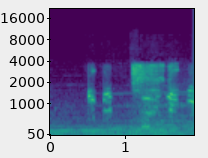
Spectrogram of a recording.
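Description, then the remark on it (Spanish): A phone line dialing while the phone searches for a signal: a few short electronic beeps and tones in an uneven sequence, fairly clear over a steady low background hum. “Busca, busca señal, yo no sé si es el Bluetooth, coge el teléfono.”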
